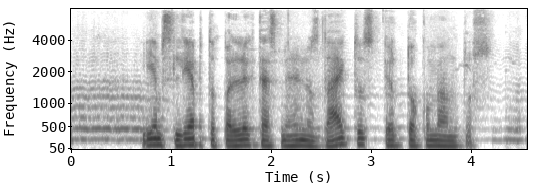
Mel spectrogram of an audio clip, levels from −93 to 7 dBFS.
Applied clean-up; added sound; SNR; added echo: neural mask model RNNoise.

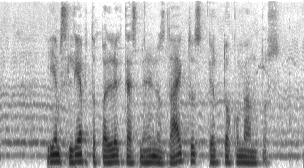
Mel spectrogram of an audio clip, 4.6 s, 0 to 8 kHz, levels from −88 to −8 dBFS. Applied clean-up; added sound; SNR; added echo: none; Buzz; 17 dB; none.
